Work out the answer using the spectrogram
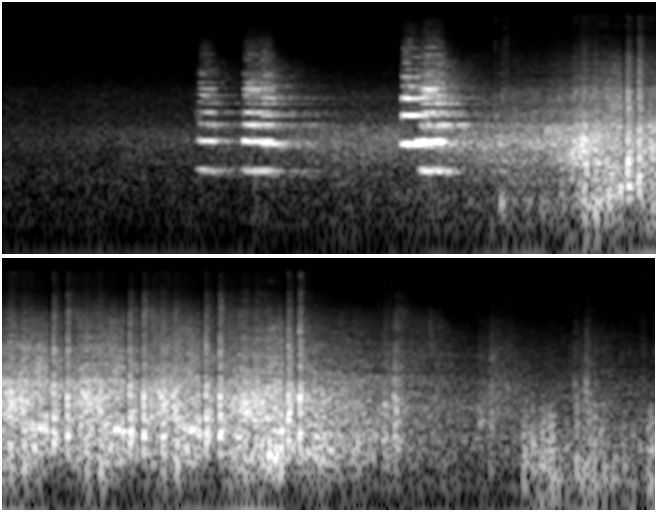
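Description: Regional passenger train sounds its horn in three short blasts as it approaches, the first two close together. It then passes close by, its wheels clacking over the rail joints, and the noise fades after about five seconds.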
